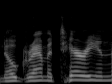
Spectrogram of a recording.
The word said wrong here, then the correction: grammarian: there. Grammarian. There we go.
